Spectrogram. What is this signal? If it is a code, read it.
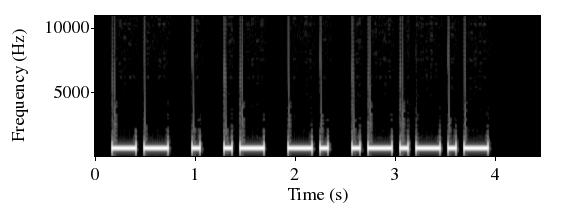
Morse code, heard as a keyed tone, about 15 wpm, 700 Hz. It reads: MEAN.
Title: Sentences from Top 1000 Words - Review Part 6 - 15wpm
